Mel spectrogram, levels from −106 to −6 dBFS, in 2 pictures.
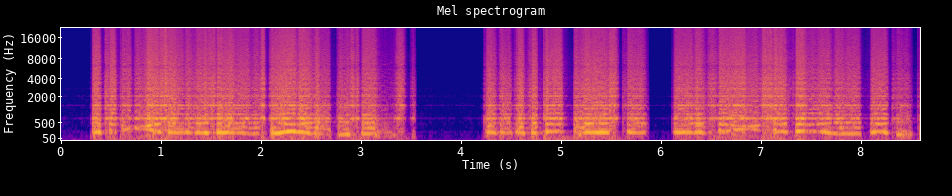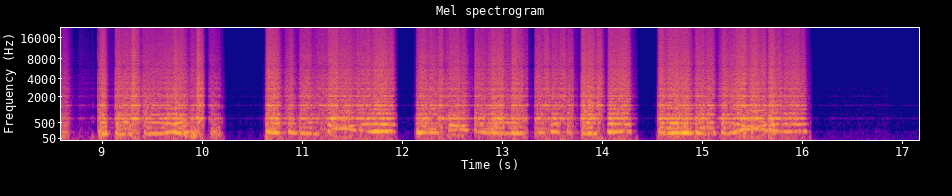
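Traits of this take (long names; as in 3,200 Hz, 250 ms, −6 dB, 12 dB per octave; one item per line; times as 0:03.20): a buzz of ramps at a fixed pitch in blocks of 64 samples
sample-and-hold tremolo
aliases and images of a low sample rate 6,200 Hz, jitter 20%
a shimmering, thickened sound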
